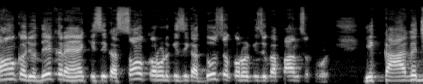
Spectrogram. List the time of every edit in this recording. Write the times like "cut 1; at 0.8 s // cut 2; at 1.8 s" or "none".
none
